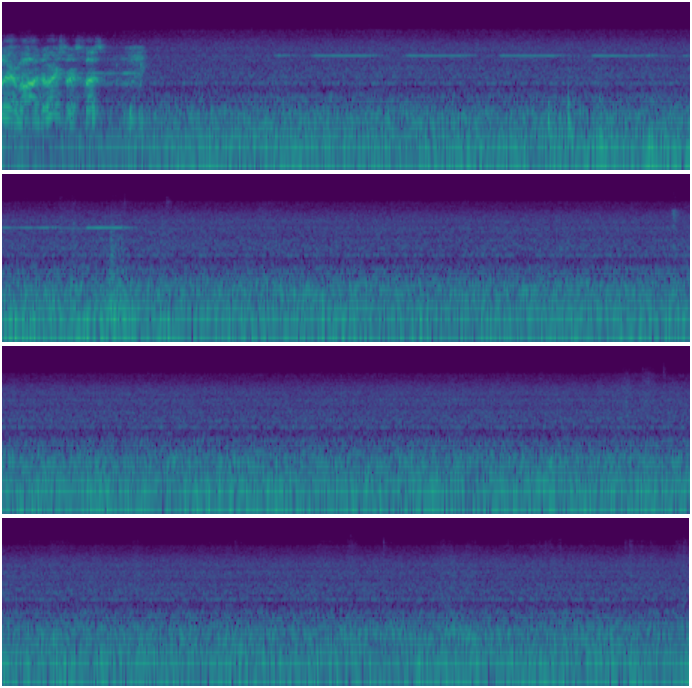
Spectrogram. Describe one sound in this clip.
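A train engine rumbles low and steady.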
